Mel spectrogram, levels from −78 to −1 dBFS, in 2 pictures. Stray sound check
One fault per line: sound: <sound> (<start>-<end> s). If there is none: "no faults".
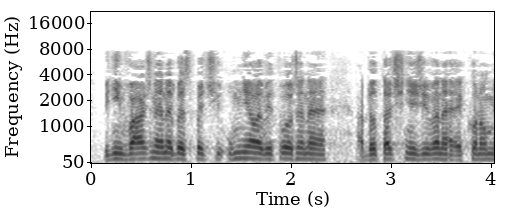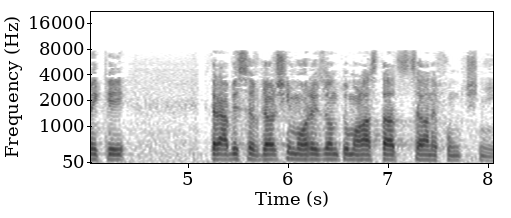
no faults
